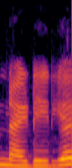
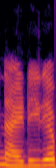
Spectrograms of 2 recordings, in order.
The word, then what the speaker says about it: Cnidaria: Phylum नाइडेरिया, इसे नाइडेरिया पढ़ते हैं, सी इसमें साइलेंट होता है।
